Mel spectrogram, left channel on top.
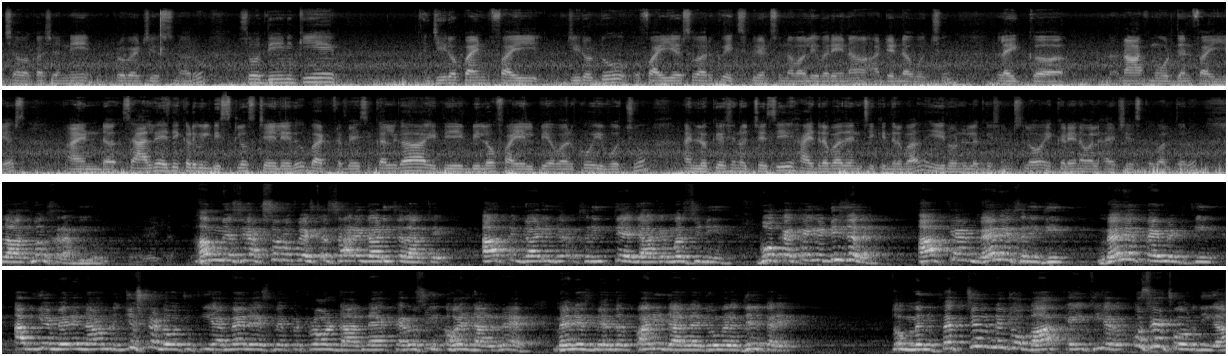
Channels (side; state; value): both; different; correlation 0.00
